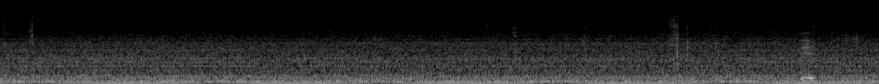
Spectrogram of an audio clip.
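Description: Steady low hum of a running fan, even in level throughout, with a few faint clicks from eating.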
